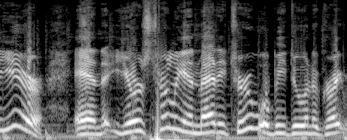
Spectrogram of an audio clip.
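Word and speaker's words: Maddye Trew: That is a brand new single from Maddie True. It is Maddye on her first name, and True is spelled Trew.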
